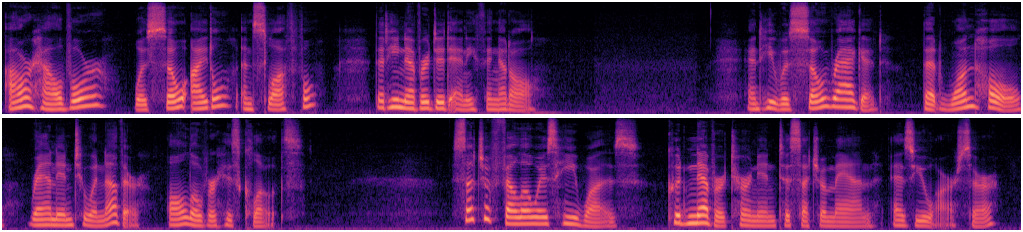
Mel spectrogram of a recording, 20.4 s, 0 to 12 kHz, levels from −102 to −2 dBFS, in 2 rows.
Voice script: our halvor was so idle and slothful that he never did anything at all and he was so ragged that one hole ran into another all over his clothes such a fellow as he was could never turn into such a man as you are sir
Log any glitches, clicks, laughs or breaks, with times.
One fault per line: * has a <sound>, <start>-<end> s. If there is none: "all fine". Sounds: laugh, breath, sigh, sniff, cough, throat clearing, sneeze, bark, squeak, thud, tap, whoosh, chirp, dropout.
all fine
